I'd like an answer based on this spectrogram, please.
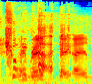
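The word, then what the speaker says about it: Qinghai: It didn't sound like Quing. It sounded like Quay.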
